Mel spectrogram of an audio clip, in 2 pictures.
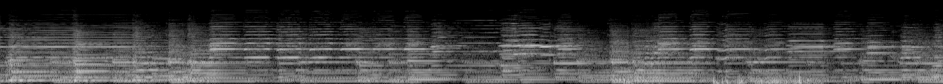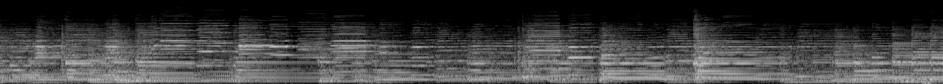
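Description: Instrumental break in a folk song: acoustic guitar accompaniment with a harmonica playing the lead melody in sustained, changing notes.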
